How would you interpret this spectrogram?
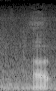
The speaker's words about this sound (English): bless you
